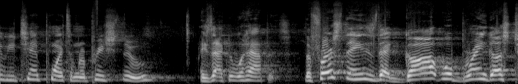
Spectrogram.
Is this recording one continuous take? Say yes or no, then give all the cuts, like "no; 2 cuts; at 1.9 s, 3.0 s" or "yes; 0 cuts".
no; 2 cuts; at 1.9 s, 3.0 s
